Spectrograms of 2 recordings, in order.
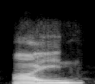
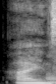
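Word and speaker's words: eins: আইন। আইনস। আইনস এস আসবে সাথে।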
